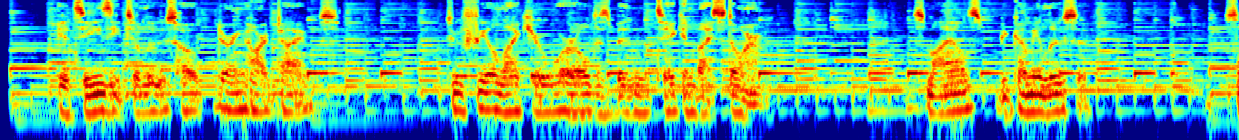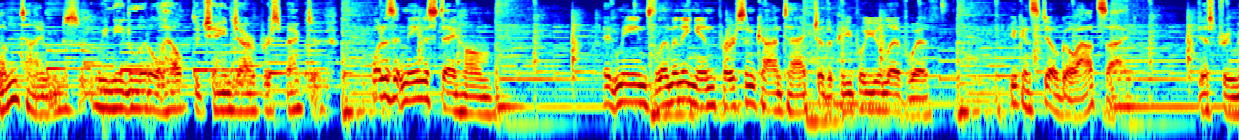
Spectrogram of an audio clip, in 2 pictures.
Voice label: english american voice over male

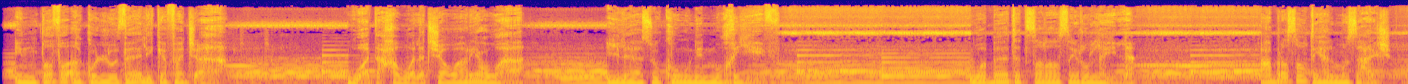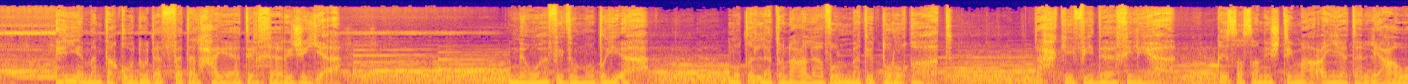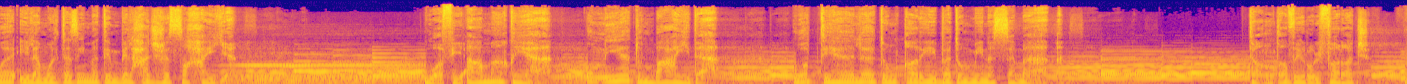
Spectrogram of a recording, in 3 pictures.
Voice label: arabic voice over male narrator

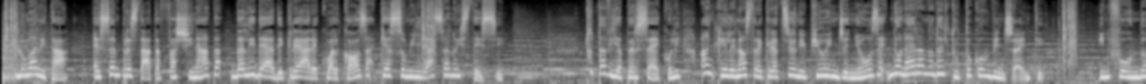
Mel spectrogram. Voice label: italian voice over female documentary

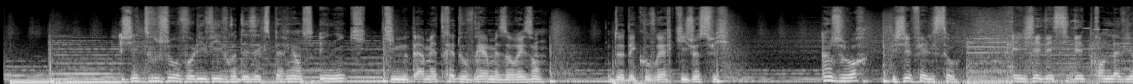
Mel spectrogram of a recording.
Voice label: french voice over male commercial

